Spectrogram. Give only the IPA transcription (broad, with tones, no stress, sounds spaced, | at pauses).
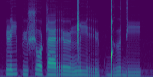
ɭ i˦˥ p y˧ ʃ o˥˧ ʈ æ˧ r ø˥˧ ŋ͡ǁ i˥˧ r y˩˧ p ɡ͡ǃ ɯ˦˥ d i˧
